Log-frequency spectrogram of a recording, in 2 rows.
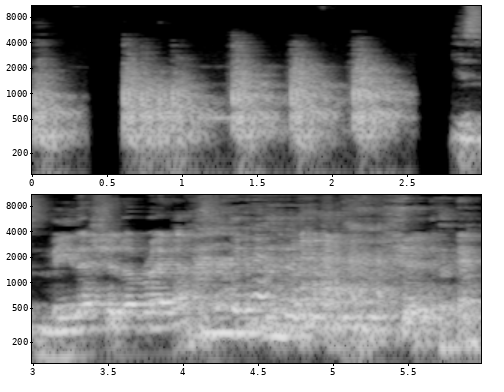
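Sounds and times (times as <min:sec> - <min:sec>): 
patterned knocking on a door: 0:00.0 - 0:02.6
speech: 0:02.8 - 0:05.9
laughter: 0:04.0 - 0:05.9.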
